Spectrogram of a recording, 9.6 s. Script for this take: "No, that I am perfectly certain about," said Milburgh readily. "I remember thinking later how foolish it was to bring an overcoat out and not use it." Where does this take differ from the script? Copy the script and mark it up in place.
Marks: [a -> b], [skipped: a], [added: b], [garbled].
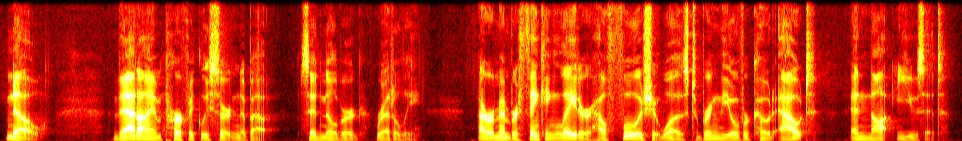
"No, that I am perfectly certain about," said Milburgh readily. "I remember thinking later how foolish it was to bring [an -> the] overcoat out and not use it."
